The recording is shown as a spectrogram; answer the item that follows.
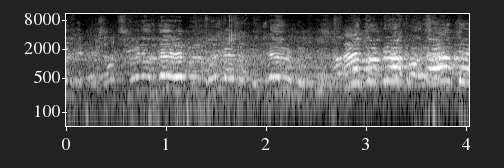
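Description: Men's voices talking and calling out at moderate level, with no clear words.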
